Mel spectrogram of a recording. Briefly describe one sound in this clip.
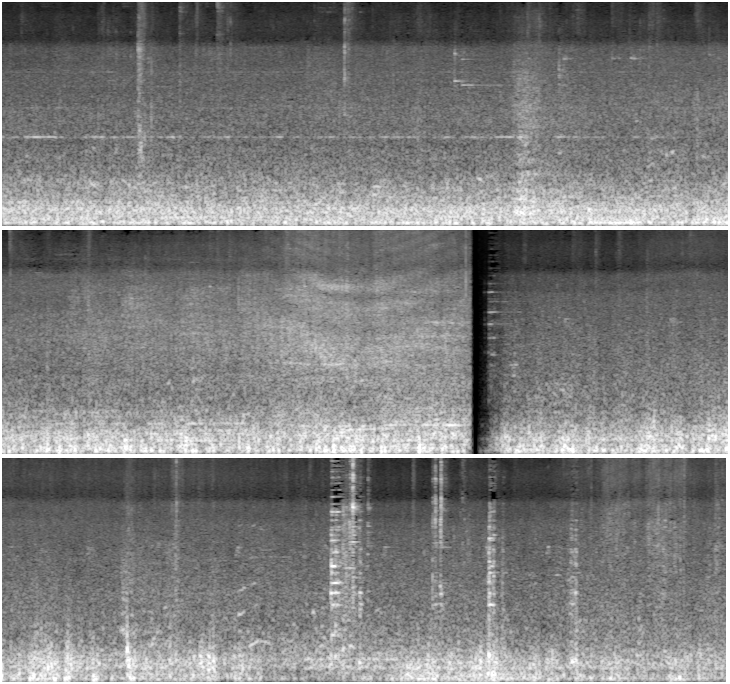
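Street traffic hums steadily nearby.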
